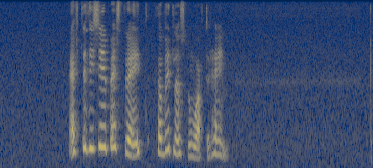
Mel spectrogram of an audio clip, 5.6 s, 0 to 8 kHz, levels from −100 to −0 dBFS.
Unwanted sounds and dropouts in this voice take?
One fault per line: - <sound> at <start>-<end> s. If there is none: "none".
none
